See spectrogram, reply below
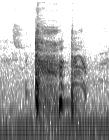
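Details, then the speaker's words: A mother coughs while her daughter films; two short, sharp adult coughs in a quiet room, a plain cough. "हाँ हाँ खांसी आ रही थी ना मुझे, क्या करूँ?"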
